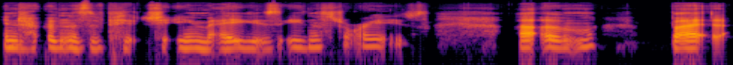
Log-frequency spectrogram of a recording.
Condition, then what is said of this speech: Spasmodic dysphonia. And you want to give our audience a little bit more context on you so that they know their audio isn't glitching here?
